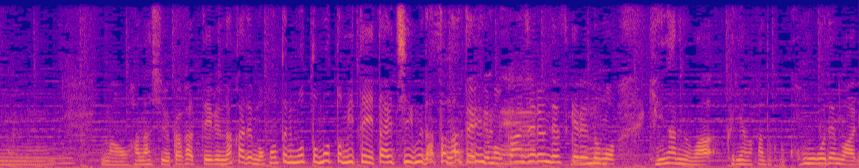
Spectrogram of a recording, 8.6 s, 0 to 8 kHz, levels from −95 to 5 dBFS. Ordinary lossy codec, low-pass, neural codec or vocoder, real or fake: none; none; none; real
